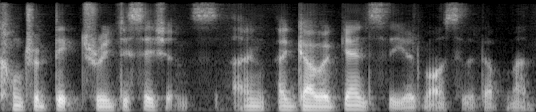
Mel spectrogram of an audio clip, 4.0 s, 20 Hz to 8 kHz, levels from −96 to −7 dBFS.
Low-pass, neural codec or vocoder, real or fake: 7.2 kHz; codec, 16 kHz, about 1 kbps, DyCAST, with the encoder's durations; fake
